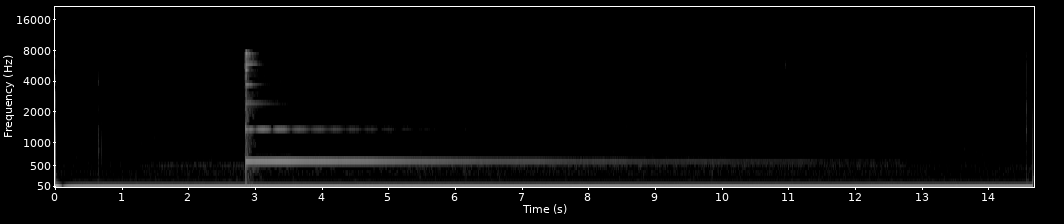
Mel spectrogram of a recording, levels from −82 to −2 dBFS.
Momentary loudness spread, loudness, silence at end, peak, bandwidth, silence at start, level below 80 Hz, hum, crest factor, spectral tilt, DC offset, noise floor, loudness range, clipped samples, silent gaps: 26 LU; -45 LUFS; 0 s; -20 dBFS; 8 kHz; 0 s; -74 dBFS; none; 28 dB; -2 dB/octave; 1%; -73 dBFS; 23 LU; under 0.1%; none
